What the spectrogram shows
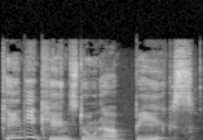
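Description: A woman's voice: a little high, big pitch swings, slow, warm tone. A woman voicing a bossy Christmas elf who firmly turns visitors away. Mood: stern. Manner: stern, commanding, firm.

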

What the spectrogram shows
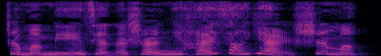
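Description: A woman voicing a hysterical young wife who shouts and accuses in a shrill, tearful voice. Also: big pitch swings, fairly quick. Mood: shrill hysteria.

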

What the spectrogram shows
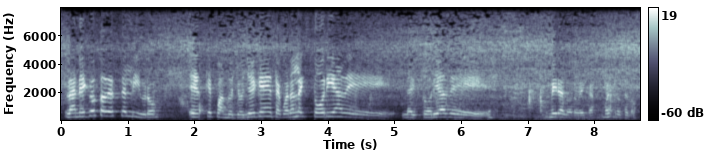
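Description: A family vlogger with a fairly high voice chats casually at a moderate pace, telling stories and laughing often. She starts at home and later moves to a car, and the home video recording is noisy.

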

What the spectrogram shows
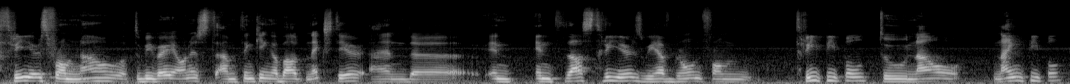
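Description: Young man from Dubai, dark mellow voice. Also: mid-range voice, unhurried. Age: young adult. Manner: relaxed, earnest, with fillers. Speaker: company founder, guest. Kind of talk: casual interview answers. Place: indoor room, seated on a sofa.

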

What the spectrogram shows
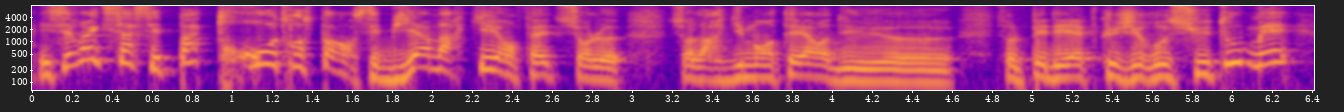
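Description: A man's voice: medium pitch, wildly swooping pitch, fairly quick. A man from France hosting a casual, chatty product review video, full of fillers and asides. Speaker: tech reviewer.

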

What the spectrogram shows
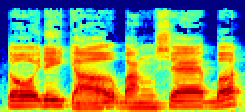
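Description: A man from Vietnam teaching English words in a patient tutorial, repeating each word slowly with hesitation sounds. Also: a little high, slight background noise. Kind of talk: slow, patient screen-demo tutorial.

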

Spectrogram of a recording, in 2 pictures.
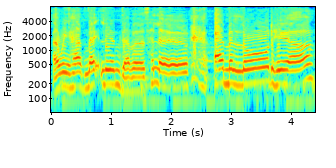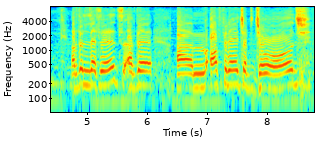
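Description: Here a middle-aged man with a high-sitting, darkish voice talks slowly and with fairly even intonation, hosting a handheld vlog outdoors as a tarot reader at a Renaissance fair. His speech is theatrical and flamboyant, full of mock-archaic courtly phrasing, recorded in poor quality on a phone at arm's length along a fairground lane of stalls.

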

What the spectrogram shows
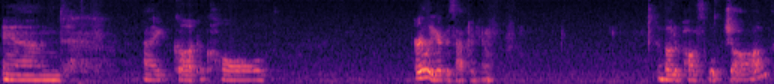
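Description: Very slow and full of long pauses, a woman in her thirties with a fairly low pitch casually walks through a makeup tutorial at home. Slightly losing her voice, she sounds a little worn, and she's self-deprecating with plenty of fillers. The small room gives roomy echo, she's a bit distant from the mic, and there's a little hiss or hum.

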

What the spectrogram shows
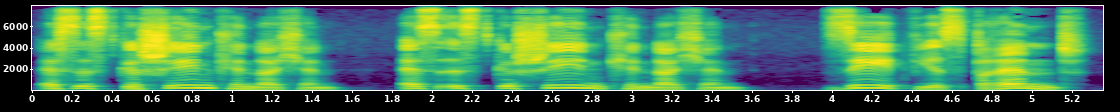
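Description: A man voicing a desperate middle-aged shopkeeper, shouting wildly in an audiobook. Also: high voice, animated, unhurried. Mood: manic. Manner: wild, frantic shouting. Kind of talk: audiobook character voice.

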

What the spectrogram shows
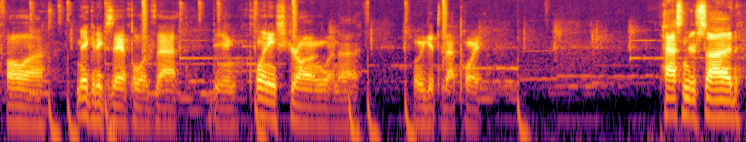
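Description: A man casually walking through his camper van build, explaining plans in a plain, practical way. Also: low-pitched. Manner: plain, practical, talks while pointing things out. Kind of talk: casual walkthrough narration. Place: inside a cargo van in a workshop.

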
